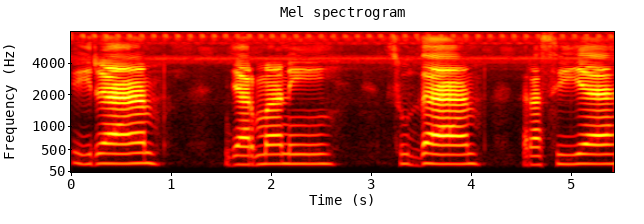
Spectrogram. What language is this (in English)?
Santali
